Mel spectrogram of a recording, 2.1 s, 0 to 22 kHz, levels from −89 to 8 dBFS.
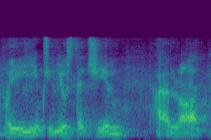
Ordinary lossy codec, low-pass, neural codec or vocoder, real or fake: none; 7.2 kHz; codec, 24 kHz, 1.5 kbps, HILCodec; fake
